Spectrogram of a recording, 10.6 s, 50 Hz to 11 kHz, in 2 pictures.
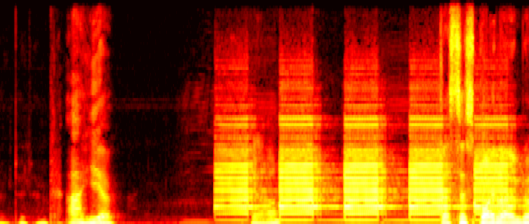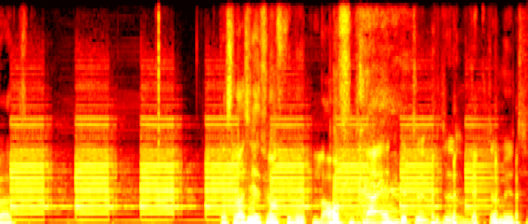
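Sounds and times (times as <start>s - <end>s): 
speech: 0.2s - 1.2s, 2.5s - 3.1s, 4.4s - 5.7s, 7.5s - 10.5s
phone alarm clock ringing with buzzy electronic tone: 2.2s - 10.5s
laughter: 8.5s - 10.5s.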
